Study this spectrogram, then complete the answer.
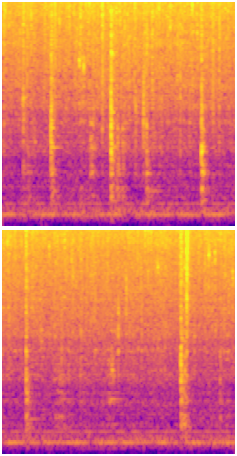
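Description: Chicken curry frying and being stirred in a pan for a creamy chicken curry, a steady sizzle with occasional sharp clinks and scrapes of a utensil, close and fairly quiet, no talking.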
